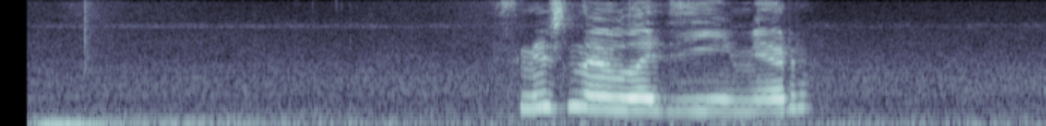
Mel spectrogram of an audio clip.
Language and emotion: Russian, positive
